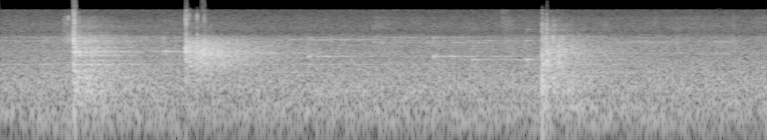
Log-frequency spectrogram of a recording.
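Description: Billiard balls knock against each other and the cushions.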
